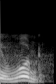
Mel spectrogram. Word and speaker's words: would: इसके अंदर L से पहले OU आया हुआ, तो ये L साइलेंट होगा। WOULD वुड, वुड, ये L से पहले OU आया हुआ है।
